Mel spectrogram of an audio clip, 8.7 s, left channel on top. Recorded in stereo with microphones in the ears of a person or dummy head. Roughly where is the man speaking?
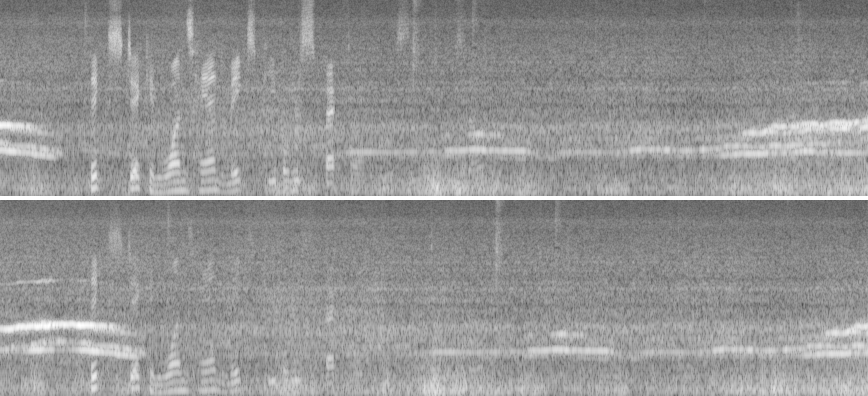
Centre.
